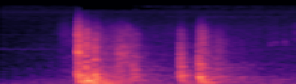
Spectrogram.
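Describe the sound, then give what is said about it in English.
A gunshot fired through a door: one heavy bang, then two quicker thuds close together, each fading fast against near silence. “She fires right through the door.”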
